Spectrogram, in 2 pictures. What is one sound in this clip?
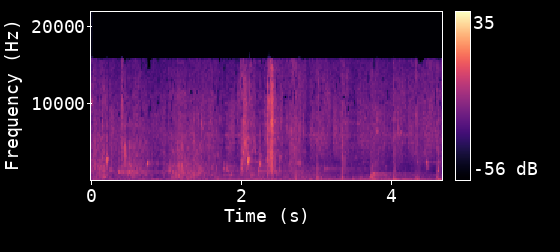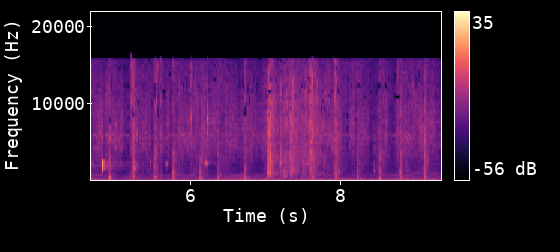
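Footsteps thud quickly over soft ground.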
